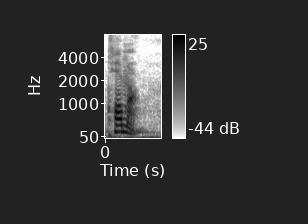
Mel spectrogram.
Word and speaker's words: ক্ষমা: আর ক্ষীয়টা যদি শব্দের শুরুতে থাকে তাহলে তার উচ্চারণটা কীরকম হবে? হ্যাঁ, এই ক্ষয়ের মতো হবে। কিসের মতো হবে? ক্ষয়ের মতো হবে। হ্যাঁ, ক্ষয়ের মতো হবে। তাহলে এই ক্ষয়ের মতো হলে কী হবে? খ ময়কার মা, ক্ষমা।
